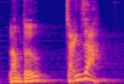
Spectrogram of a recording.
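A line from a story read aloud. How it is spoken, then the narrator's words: Shout. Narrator (Vietnamese): Minh Hải hét lên một tiếng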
